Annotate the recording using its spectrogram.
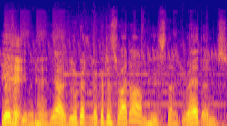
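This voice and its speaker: A man giving quick, playful play-by-play commentary on a game replay. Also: on the high side, creaky. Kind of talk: casual live commentary. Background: game music.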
